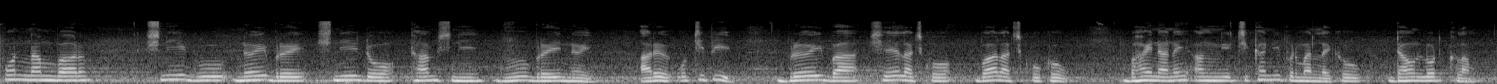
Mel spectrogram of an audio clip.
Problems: none marked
